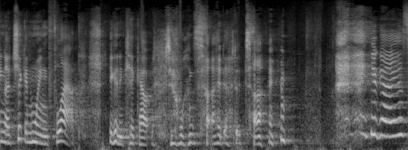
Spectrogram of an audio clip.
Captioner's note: laughs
